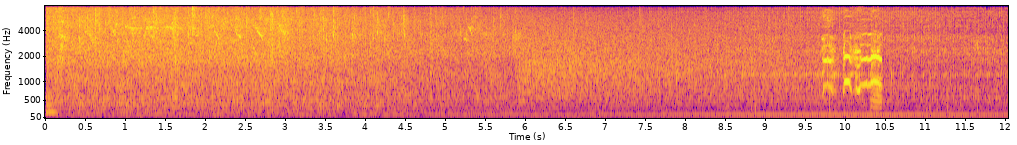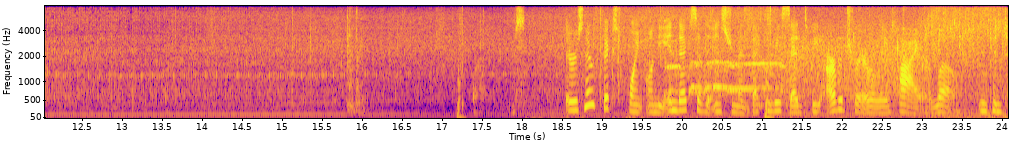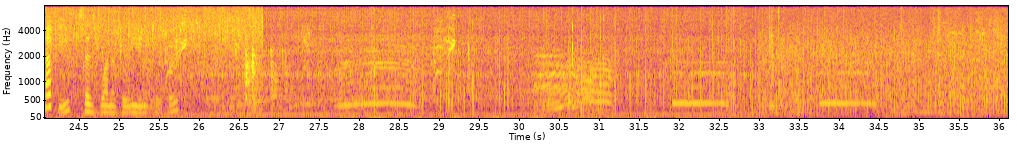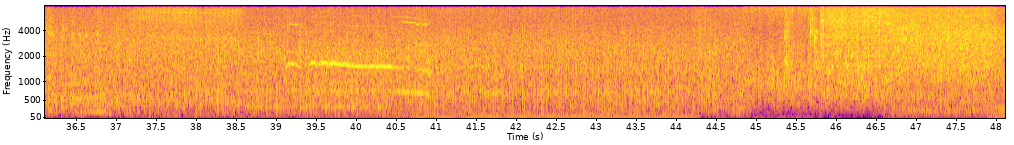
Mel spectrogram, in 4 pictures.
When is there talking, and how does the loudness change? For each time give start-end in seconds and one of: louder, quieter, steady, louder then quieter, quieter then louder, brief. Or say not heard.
17.9-25.9 steady.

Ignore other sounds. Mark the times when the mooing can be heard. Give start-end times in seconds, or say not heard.
25.2-36.9.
